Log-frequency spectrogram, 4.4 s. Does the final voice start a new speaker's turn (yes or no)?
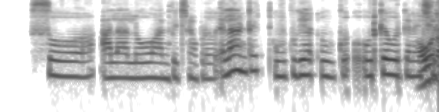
yes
